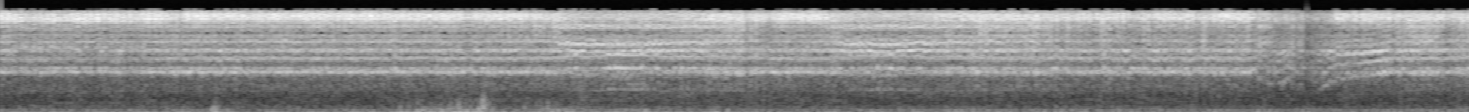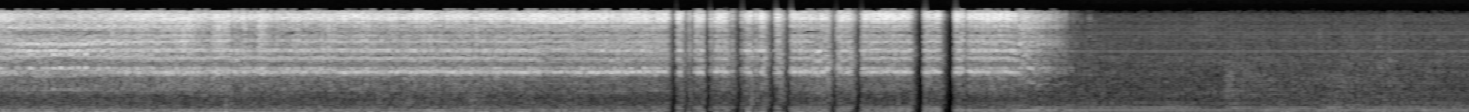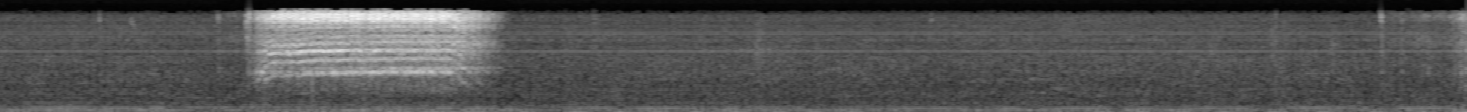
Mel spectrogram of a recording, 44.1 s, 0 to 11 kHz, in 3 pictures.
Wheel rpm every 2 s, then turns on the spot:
160, 160, 160, 160, 160, 160, 130, 160, 160, 160, 160, 160, 110, 0, 0, 40, 100, 0, 0, 0, 0, 30.
42-44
